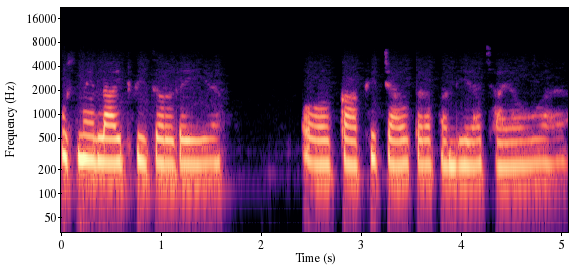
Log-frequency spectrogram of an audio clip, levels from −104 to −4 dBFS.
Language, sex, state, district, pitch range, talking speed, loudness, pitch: Hindi, female, Bihar, Gopalganj, 230-245 Hz, 175 wpm, -17 LUFS, 235 Hz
